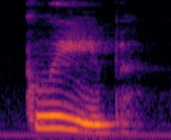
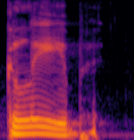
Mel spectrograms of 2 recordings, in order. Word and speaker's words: glebe: Glebe. – Dweeb? – No, glebe. – Oh, I thought you said dweeb. – No, like, glebe with a G. – Glebe? Spell it. – G-L-E-B-E.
